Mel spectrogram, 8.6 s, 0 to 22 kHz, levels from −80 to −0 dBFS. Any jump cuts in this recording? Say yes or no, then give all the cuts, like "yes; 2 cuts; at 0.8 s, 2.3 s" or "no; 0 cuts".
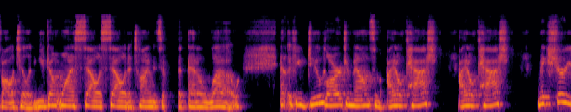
yes; 5 cuts; at 1.5 s, 2.3 s, 4.3 s, 4.9 s, 6.9 s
